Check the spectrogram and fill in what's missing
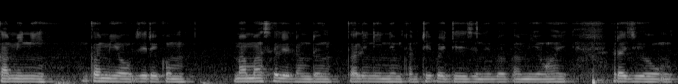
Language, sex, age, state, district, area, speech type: Bodo, male, 30-45, Assam, Kokrajhar, rural, spontaneous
